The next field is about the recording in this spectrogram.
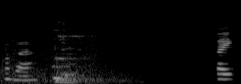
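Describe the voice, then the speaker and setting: A woman's voice: slow, noisy background. A woman with a Filipino accent giving casual live gameplay commentary, exclaiming and thinking aloud as she mixes Tagalog and English. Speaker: game streamer. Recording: game music behind the voice. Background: video game music.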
